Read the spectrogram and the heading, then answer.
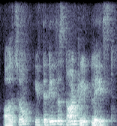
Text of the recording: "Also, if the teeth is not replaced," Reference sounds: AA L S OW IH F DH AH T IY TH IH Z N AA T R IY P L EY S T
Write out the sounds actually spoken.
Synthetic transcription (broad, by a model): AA L S OW IH F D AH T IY T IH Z N AA T R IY P L EY S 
